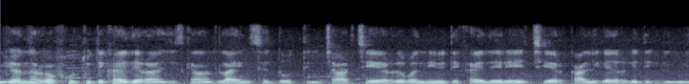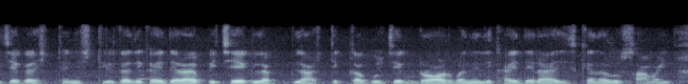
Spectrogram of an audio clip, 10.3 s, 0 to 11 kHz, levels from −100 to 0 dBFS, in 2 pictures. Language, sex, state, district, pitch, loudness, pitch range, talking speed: Hindi, male, Andhra Pradesh, Visakhapatnam, 110 Hz, -28 LUFS, 110-115 Hz, 300 wpm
